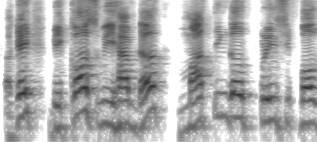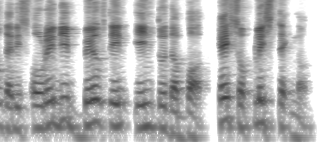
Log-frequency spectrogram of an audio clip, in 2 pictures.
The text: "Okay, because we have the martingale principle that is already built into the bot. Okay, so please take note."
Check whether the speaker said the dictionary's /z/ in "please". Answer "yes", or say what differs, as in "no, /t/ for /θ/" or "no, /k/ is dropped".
no, /s/ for /z/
